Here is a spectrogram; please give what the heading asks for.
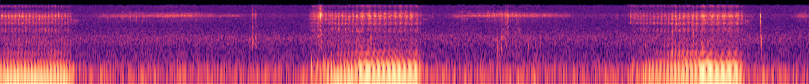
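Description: A Weimaraner snores deeply, each low rumbling breath lasting about a second and repeating every few seconds.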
